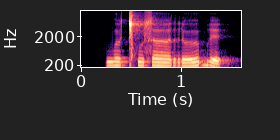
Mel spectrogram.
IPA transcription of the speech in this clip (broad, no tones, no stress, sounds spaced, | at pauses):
w ɵ ǀʰ u s ɜː r ɵː b e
